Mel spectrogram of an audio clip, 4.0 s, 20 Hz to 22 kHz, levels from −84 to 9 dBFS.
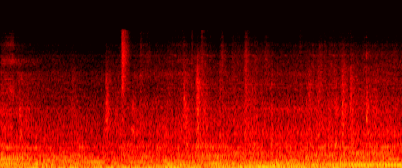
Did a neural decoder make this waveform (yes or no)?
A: yes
